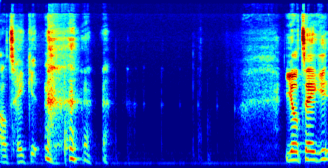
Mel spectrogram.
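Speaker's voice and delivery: put-on Australian accent, a best attempt. Chatting with someone about where they live, australian accent. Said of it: "That's my best Australian accent I've got".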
